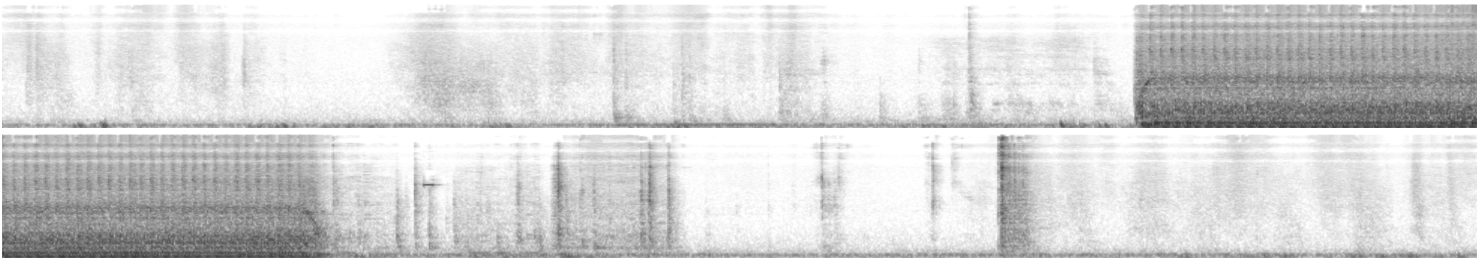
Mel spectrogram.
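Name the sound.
sewing machine stitching quilt blocks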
